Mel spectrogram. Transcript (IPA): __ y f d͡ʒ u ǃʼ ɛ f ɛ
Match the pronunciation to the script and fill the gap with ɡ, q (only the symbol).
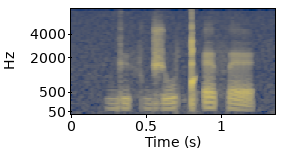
ɡ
